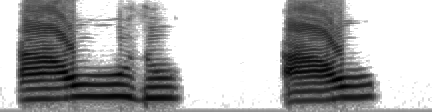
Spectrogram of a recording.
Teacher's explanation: الخطا هو نطق العين كصوت الذئب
